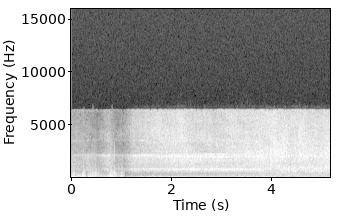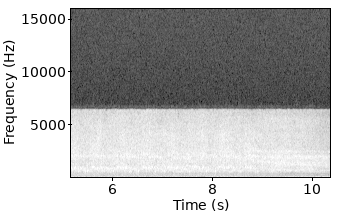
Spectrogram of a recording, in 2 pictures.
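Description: LNER Azuma high-speed train passing at speed on four-track main line: a steady rush of wheels on rail and air noise, with a deep rumble underneath.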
